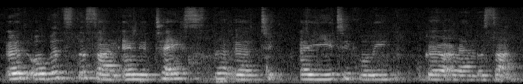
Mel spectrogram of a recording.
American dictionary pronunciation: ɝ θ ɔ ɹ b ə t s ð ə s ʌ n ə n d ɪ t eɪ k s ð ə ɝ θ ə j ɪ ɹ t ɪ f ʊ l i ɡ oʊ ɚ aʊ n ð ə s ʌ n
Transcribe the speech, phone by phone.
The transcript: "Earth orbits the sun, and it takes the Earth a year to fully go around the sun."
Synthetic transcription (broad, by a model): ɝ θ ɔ l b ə t s ð ə s ʌ n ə n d ɪ t eɪ k s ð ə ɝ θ ə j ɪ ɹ t ɪ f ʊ l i ɡ oʊ ɚ aʊ n ð ə s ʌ n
